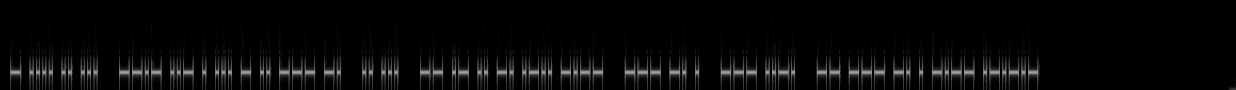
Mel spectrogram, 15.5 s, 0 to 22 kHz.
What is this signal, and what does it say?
Morse code, heard as a keyed tone, about 30 wpm, 700 Hz. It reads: THIS QUESTION IS MAINLY ONE OF MONEY.
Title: Sentences from Top 1400 Words 30wpm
